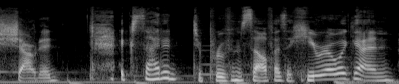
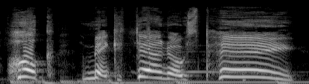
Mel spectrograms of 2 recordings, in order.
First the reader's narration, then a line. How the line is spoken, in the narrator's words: he shouted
